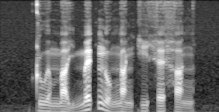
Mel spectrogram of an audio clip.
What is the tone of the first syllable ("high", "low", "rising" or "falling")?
low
